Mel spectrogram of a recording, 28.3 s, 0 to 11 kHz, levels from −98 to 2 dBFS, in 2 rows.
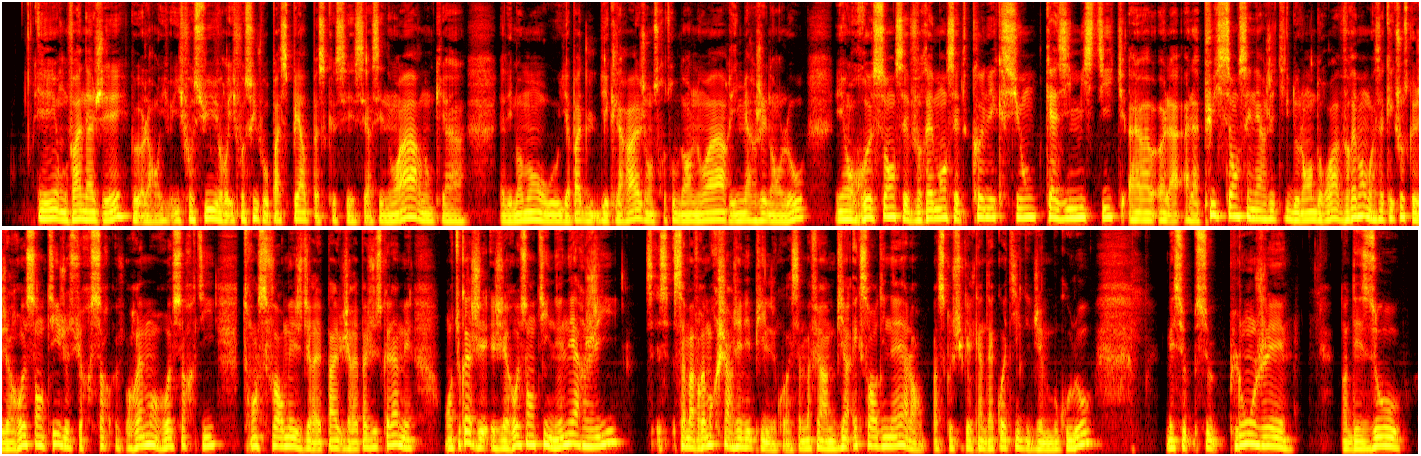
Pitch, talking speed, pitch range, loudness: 110 Hz, 260 wpm, 95-130 Hz, -20 LUFS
